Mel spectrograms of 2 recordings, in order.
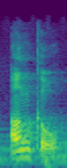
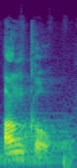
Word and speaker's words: uncle: Uncle, zio, is U inglese O, uncle, non uncle, perché uncle è la caviglia.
